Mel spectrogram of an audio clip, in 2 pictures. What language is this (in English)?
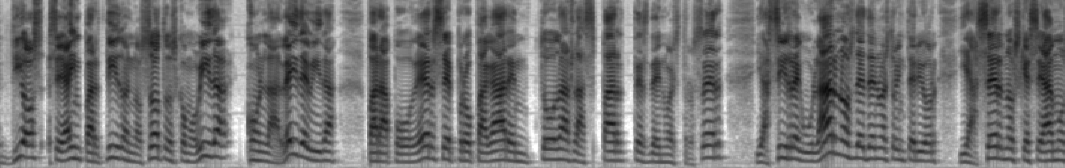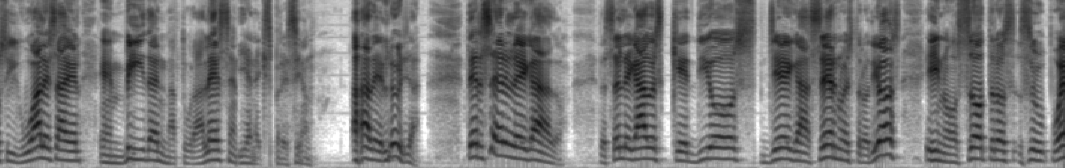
Spanish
